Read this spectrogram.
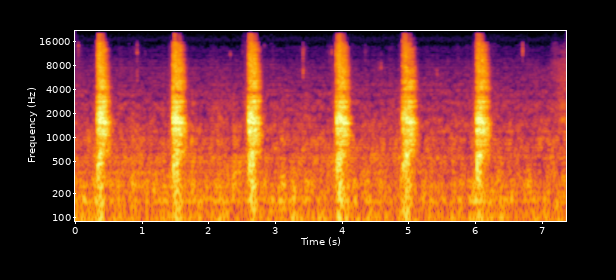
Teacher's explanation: So when I make that sound, I'm not using my voice. So if I'm not using my voice, then this is a whisper sound.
